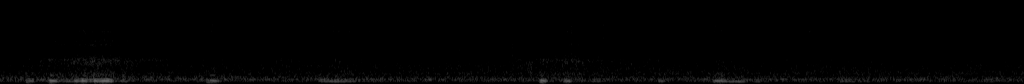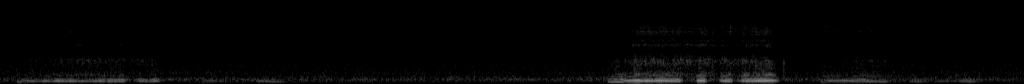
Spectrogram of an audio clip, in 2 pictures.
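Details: Weimaraner sleeping on her back on owners' laps snores in soft, irregular rumbling bursts with quiet gaps, ending in a louder snort-like snore; happens only occasionally.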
